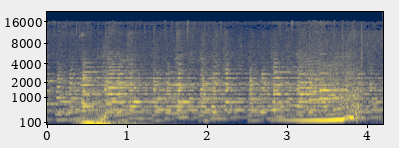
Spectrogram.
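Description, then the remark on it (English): A humpback-style whale whoop: a deep, moaning tonal call that opens with a low swell, then stretches into a long note sweeping upward at the end, rich with harmonics and no voices. “Which raises the question, if each whale has their own whoop, could they use it to identify each other?”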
